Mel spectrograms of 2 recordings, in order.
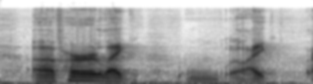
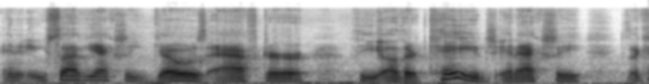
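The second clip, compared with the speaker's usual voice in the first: normal talking voice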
